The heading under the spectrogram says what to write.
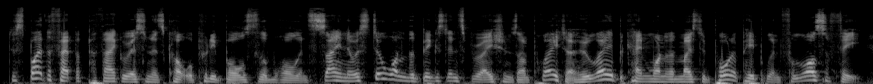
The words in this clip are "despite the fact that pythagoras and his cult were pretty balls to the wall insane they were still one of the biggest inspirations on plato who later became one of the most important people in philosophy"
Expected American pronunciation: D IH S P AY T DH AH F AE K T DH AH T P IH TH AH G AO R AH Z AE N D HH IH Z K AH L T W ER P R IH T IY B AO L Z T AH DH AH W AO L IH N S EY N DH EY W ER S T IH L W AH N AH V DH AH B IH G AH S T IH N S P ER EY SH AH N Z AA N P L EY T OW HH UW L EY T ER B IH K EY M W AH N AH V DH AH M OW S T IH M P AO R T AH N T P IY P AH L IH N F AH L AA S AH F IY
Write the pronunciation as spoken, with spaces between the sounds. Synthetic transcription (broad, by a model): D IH S P AY T DH AH F AE K DH AH T P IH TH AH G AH R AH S N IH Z K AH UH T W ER P R IH T IY B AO L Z T AH DH AH W AO L IH N S EY N DH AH W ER S T IH L W AH N AH V DH AH B IH G AH S T IH N S P ER EY SH AH N Z N P L EY T OW HH UW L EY B IH K EY M W AH N AH V DH AH M OW S T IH M P AO R T N P IY P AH L IH N F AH L AA S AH F IY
